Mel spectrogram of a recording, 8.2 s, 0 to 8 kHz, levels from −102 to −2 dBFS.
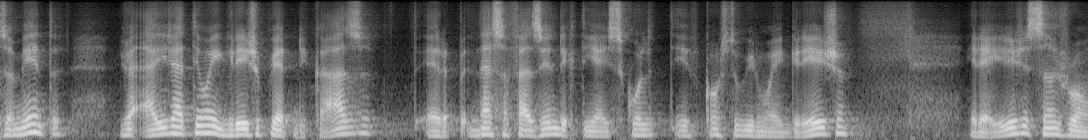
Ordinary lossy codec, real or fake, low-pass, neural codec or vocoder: none; fake; none; codec, 16 kHz, 0.3 kbps, FocalCodec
